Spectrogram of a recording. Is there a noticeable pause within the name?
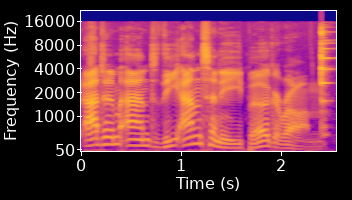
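no. The name is said without a pause.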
